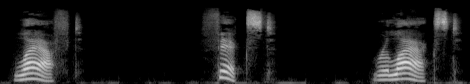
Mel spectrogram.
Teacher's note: Finally, Ed is pronounced like T after verbs ending with an F or an X sound.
